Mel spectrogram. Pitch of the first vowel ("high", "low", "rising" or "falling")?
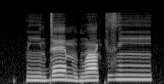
low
